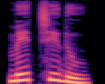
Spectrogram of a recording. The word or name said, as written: ಮೆಚ್ಚಿದು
